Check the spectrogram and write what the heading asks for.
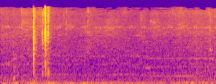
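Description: Two quick clicks close together about half a second in, as a plastic cup of ice water is picked up from the table, over a steady low hum.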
